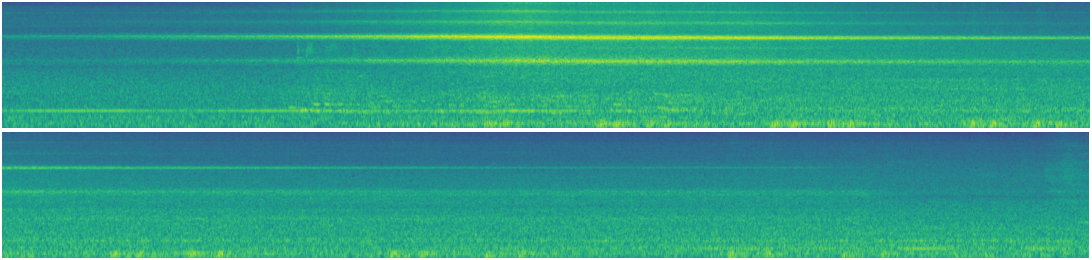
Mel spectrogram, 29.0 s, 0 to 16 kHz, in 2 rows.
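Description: E5 series Shinkansen train moving slowly along the platform. It makes a steady rumble with a high, steady squeal that swells to its loudest about seven seconds in and fades away near the end.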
